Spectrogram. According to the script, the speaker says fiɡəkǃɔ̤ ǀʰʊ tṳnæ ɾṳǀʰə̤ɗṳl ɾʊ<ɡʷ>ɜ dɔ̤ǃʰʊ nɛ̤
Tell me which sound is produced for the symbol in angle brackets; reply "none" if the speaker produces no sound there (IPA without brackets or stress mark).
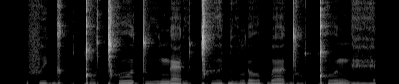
ɓ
